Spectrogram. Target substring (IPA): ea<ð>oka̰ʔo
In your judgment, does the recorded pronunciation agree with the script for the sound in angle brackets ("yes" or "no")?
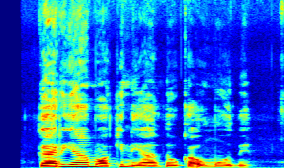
yes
